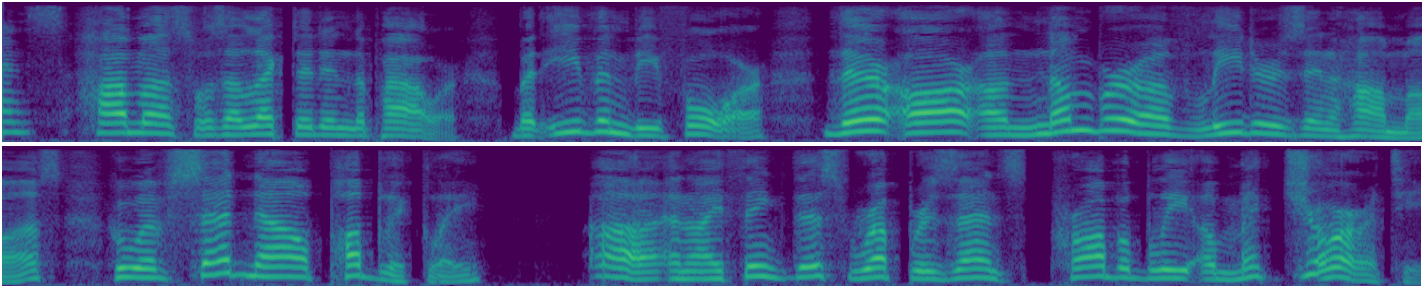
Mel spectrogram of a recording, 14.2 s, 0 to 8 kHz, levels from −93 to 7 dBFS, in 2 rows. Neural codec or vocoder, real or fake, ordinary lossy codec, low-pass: codec, 16 kHz in and 24 kHz out, 0.4 kbps, LongCat-Audio-Codec, two codebook decoder; fake; AAC, 32 kbps; 7.2 kHz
